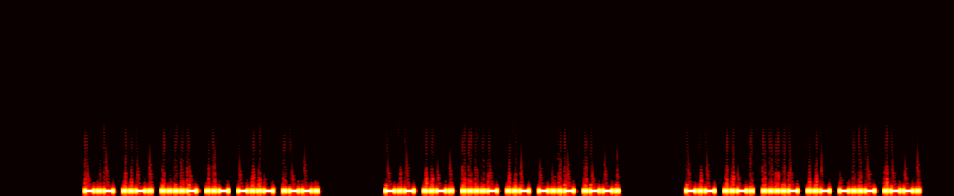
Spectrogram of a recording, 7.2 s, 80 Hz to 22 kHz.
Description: Morse code, heard as a keyed tone, about 52 wpm, 700 Hz. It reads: KF4UXP KF4UXP KF4UXP
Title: USA Call Signs - 6 Characters - Repeated 3x - 50wpm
